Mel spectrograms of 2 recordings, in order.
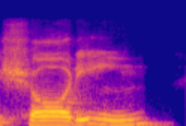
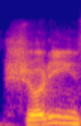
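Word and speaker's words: Shōrin: que dice que el shorin que sí es literalmente la traducción de Shaolin HM pero no como la traducción fonética no la traducción escrita o sea es de es Shaolin pronunciado en okinawense sí no es Shaolin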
